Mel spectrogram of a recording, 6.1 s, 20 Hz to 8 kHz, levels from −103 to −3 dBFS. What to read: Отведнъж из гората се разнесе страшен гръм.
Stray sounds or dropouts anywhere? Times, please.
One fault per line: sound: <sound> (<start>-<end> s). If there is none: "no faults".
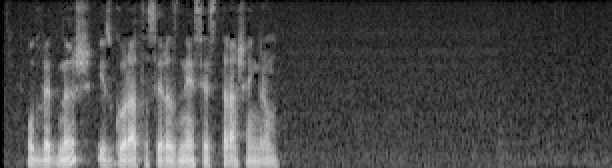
no faults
